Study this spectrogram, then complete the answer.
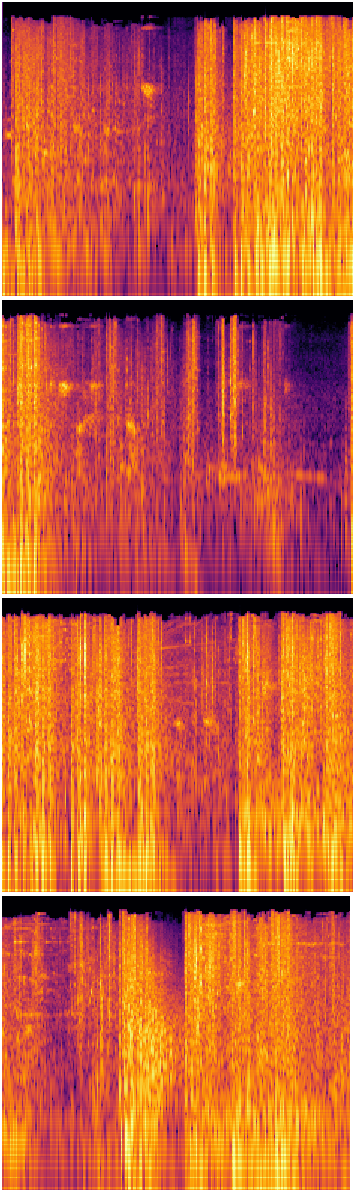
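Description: Rapid gunfire bursts ring out at close range.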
